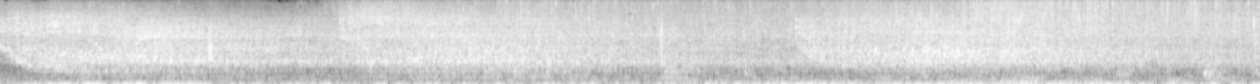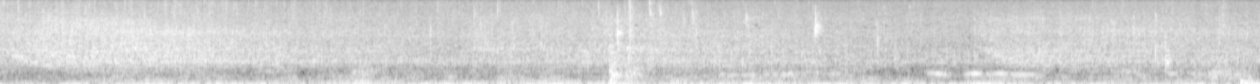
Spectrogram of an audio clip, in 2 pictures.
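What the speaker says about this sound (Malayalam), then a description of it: "ഇനി ബാക്കിയുള്ള മാവ് ഇതുപോലെ തന്നെ നമുക്ക് ഫ്രൈ ചെയ്തെടുക്കണം." A yogurt batter snack fries in hot oil with a steady, dense sizzle and crackle that continues for the whole stretch, punctuated by a few sharper pops, with no one talking.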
